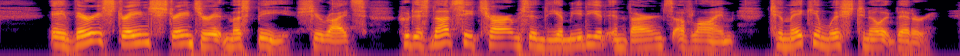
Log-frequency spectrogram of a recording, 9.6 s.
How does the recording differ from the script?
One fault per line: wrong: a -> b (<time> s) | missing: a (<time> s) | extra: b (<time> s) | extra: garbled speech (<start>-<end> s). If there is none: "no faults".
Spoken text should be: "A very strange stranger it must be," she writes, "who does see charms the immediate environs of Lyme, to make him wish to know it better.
extra: not (4.3 s)
extra: in (5.3 s)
